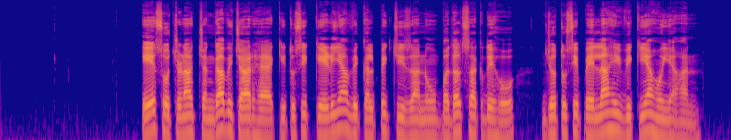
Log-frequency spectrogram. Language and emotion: Punjabi, neutral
